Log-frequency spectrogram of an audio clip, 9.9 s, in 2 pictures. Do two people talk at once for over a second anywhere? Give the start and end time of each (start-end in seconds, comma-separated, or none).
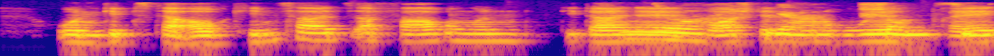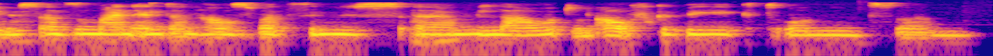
3.3-5.1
